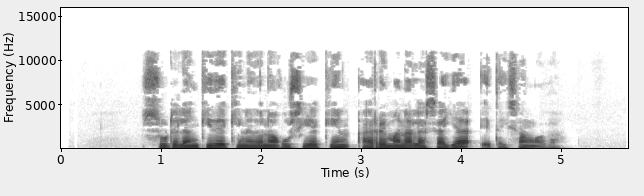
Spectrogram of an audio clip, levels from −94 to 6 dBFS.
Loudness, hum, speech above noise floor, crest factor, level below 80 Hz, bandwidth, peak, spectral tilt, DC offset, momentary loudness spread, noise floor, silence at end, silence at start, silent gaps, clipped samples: -20 LUFS; none; 54 dB; 18 dB; -68 dBFS; 11.5 kHz; -4 dBFS; -6 dB/octave; under 0.1%; 12 LU; -73 dBFS; 0.7 s; 0.85 s; none; under 0.1%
